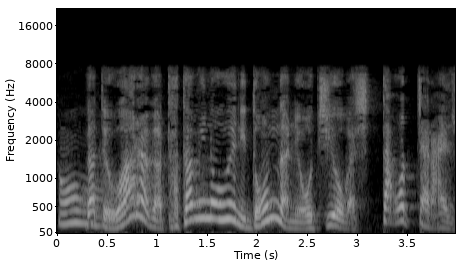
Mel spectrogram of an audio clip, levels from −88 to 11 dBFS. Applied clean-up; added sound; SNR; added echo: none; none; none; none.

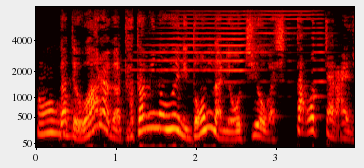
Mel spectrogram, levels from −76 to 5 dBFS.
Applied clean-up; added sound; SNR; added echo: classical method WPE with log-MMSE.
